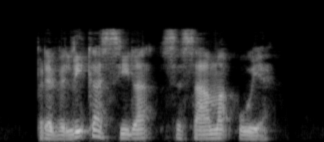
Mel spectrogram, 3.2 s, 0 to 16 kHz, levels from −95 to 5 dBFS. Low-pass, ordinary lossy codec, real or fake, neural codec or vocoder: 7.2 kHz; AAC, 64 kbps; fake; codec, 16 kHz, 4.8 kbps, FACodec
